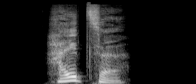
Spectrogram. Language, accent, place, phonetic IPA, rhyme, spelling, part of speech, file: German, Germany, Berlin, [ˈhaɪ̯t͡sə], -aɪ̯t͡sə, heize, verb, De-heize.ogg
- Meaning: inflection of heizen: 1. first-person singular present 2. first/third-person singular subjunctive I 3. singular imperative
